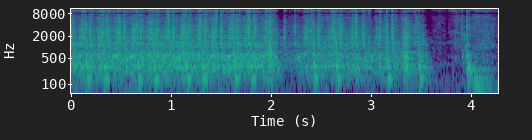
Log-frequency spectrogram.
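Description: A sewing machine runs steadily, stitching a quilt through its narrow final stretch, with a dense mechanical whir that slows and pauses briefly near the end before resuming.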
